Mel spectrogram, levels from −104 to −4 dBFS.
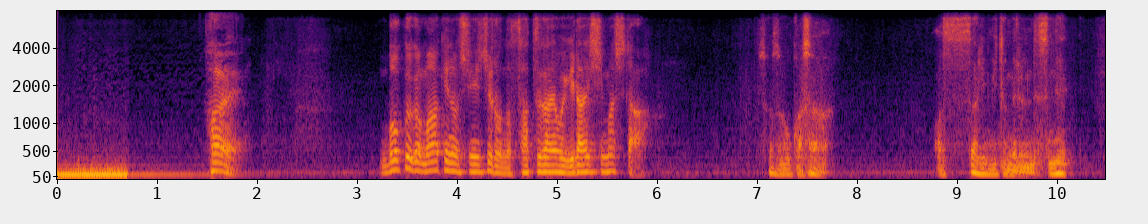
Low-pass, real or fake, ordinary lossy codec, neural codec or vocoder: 7.2 kHz; real; Opus, 16 kbps; none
